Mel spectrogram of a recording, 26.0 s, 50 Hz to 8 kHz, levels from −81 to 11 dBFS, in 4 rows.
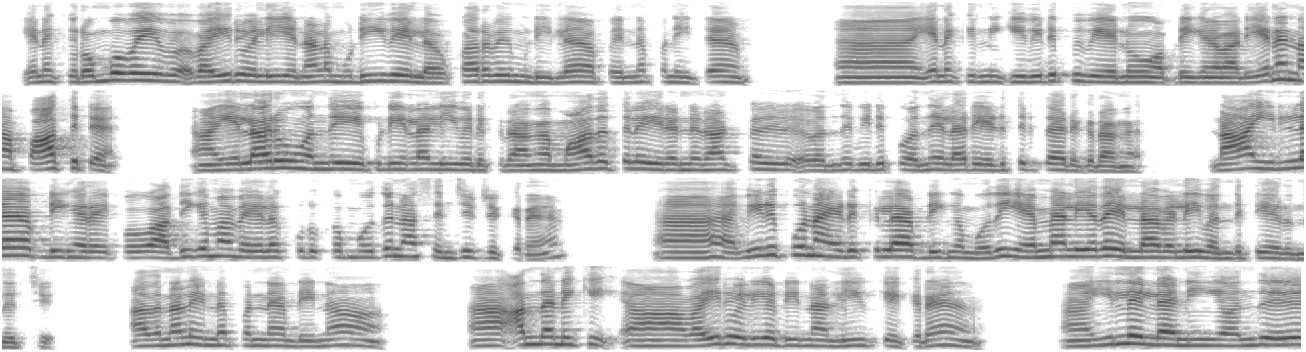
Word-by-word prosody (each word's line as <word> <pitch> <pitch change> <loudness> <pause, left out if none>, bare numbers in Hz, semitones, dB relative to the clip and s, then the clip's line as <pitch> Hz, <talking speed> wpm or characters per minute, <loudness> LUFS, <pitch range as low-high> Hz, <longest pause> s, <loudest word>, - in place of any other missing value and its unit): எனக்கு 200 0 -5
ரொம்பவே 255 +4 +3 0.3
வயிறு 220 +4 +2
வலி 205 -1 -1
என்னால 195 +2 -1
முடியவே 225 +2 +1
இல்ல. 180 -3 -1
உட்காரவே 215 +2 -2
முடியல. 180 0 -4
அப்ப 185 - -19
என்ன 195 - -7
பண்ணிட்டேன். 195 0 -4 0.7
ஆ - - +1 0.3
எனக்கு 210 0 -5
இன்னக்கி 200 0 -4
விடுப்பு 230 +1 -3
வேணும். 190 -1 0
அப்பிடிங்கிறமாரியே 180 +2 0
ஏன்னா 285 +1 +5
நான் 225 -1 -2
பார்த்துட்டேன். 255 +2 +3 0.4
அ - - 0 0.2
எல்லாரும் 250 +3 +5
வந்து 230 0 +1
எப்பிடியெல்லாம் 215 -1 -1
லீவு 205 -1 -1
எடுக்குறாங்க. 185 0 -1
மாதத்தில 235 +2 +1
2 205 0 -1
நாட்கள் 210 +2 -2 0.2
வந்து 185 +3 -7
விடுப்பு 205 0 -4
வந்து 200 +3 -2
எல்லாரும் 195 0 0
எடுத்துட்டு 215 +3 -8
தான் 205 - +2
இருக்குறாங்க. 165 -3 -2 0.5
நான் 245 +5 +6
இல்ல 255 +3 -2
அப்பிடிங்கிற 225 -4 0
இப்ப 205 0 -9 0.2
அதிகமா 260 +4 -1
வேலை 220 0 +1
கொடுக்கும்போது, 220 +1 -7
நான் 245 0 -2
செஞ்சுட்டு 215 0 -5
இருக்கிறேன். 165 0 -6 0.6
ஆ - - +2 0.4
விடுப்பும் 300 +2 +1
நான் 250 -3 +5
எடுக்கல. 240 +1 +3
அப்பிடிங்கம்போது 210 -1 -3
என் 220 - +1
மேலயேதான் 245 +1 +5
எல்லா 220 0 +4
வேலையும் 220 -1 +2
வந்துட்டே 200 +1 -4
இருந்துச்சு. 165 -2 -7 0.5
அதனால 220 +4 0
என்ன 225 - -2
பண்னேன் 210 -1 -2
அப்பிடின்னா, 195 +3 -4 0.7
அ - - +2 0.2
அந்த 255 +2 +2
அன்னக்கி 250 -1 -2 0.2
அ - - 0 0.3
வயிறு 250 +6 +1
வலி 240 0 0
அப்பிடின்னு 215 -2 -4
நான் 195 - -4
லீவு 215 0 -5
கேக்கிறேன். 200 +4 -2 0.5
அ - - -2 0.2
இல்ல 275 +2 +2
இல்ல 240 -1 +6
நீங்க 215 0 -3
வந்து. 235 +3 +1
215 Hz, 180 wpm, -23 LUFS, 195-230 Hz, 0.7 s, நான்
